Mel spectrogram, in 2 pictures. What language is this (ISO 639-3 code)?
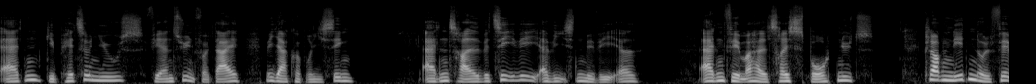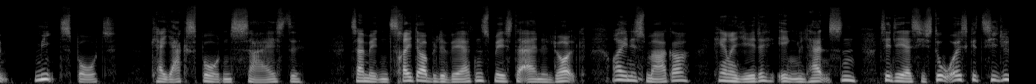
dan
